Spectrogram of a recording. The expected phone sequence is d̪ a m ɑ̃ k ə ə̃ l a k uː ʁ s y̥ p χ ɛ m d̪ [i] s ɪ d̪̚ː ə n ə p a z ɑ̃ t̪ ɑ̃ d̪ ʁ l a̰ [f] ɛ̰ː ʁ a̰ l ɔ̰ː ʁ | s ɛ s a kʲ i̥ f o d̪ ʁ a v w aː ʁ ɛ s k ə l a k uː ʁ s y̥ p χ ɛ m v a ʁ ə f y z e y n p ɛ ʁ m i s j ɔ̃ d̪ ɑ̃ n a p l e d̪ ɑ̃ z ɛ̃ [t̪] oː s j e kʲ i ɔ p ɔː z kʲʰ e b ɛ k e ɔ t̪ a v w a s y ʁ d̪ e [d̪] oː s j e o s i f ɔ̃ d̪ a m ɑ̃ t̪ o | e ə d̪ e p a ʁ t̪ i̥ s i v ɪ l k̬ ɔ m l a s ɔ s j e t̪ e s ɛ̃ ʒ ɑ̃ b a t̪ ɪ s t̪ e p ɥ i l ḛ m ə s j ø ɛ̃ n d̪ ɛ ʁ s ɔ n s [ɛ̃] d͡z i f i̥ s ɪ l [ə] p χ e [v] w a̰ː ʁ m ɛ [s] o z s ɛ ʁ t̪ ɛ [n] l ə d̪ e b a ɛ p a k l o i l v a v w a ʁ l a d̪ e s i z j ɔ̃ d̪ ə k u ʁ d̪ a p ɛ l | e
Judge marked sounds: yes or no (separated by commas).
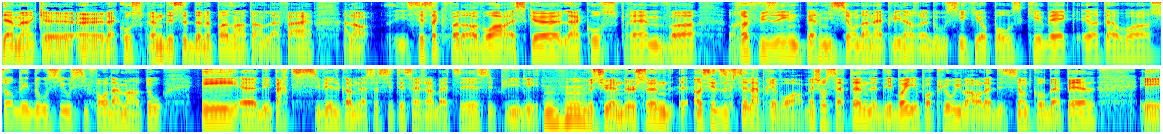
no, yes, no, yes, no, no, yes, no, yes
